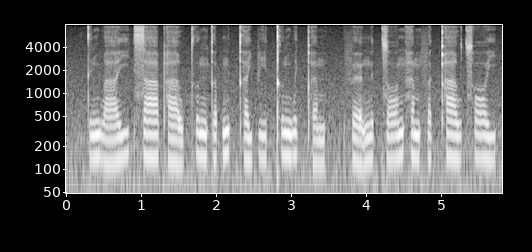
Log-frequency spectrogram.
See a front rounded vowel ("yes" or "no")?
yes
